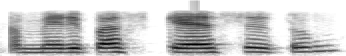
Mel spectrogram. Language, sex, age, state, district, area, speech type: Hindi, female, 18-30, Uttar Pradesh, Sonbhadra, rural, conversation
